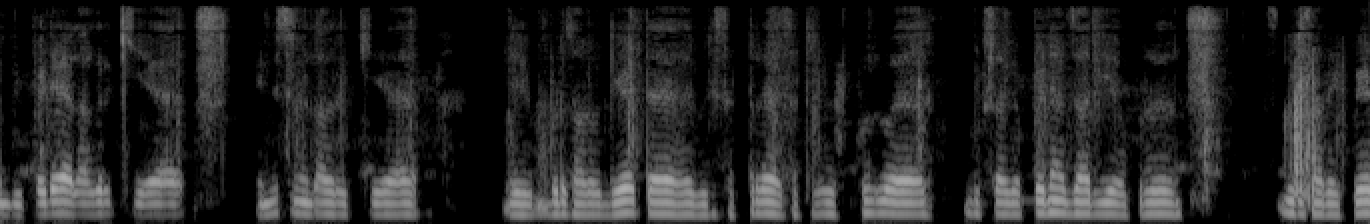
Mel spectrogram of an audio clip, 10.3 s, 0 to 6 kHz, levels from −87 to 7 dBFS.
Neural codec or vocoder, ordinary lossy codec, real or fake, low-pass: none; MP3, 32 kbps; real; 5.4 kHz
